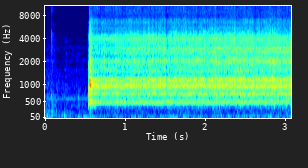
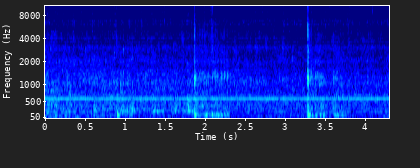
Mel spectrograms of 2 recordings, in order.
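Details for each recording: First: SUN SUN HBL hang-on aquarium filter pump with air-lock fault: loud, steady, buzzy rattle from switch-on with no low hum, as the outlet flow valve is opened too far and the pump draws air. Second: SUN SUN HBL hanging aquarium filter after fixing air-intake noise by turning down the outlet flow valve; quiet, even hum with occasional water drip, air rattle gone, pump now running normally.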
